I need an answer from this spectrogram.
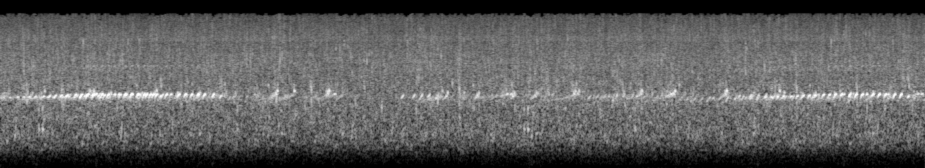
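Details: Kajika frogs calling in a clear stream: high, evenly pitched trilled whistles in a run of about two and a half seconds, then another near the end, over a steady hiss of rushing water.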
